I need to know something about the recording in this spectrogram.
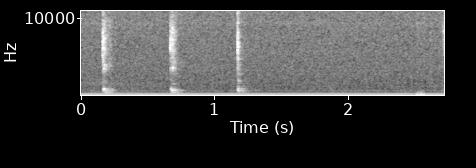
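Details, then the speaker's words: Zanussi ZAN 3K 2G grid-tie solar inverter (rebadged Solis), OV BUS relay error: sharp relay clicks about twice a second over a steady electrical hum. The output relays keep trying to connect and fail; blown relay solder joints. "there's a relay clicking"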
